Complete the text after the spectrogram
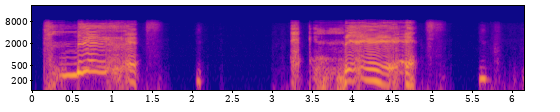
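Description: A cow gives two drawn-out, wavering moos, each about a second long, with a short pause between.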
